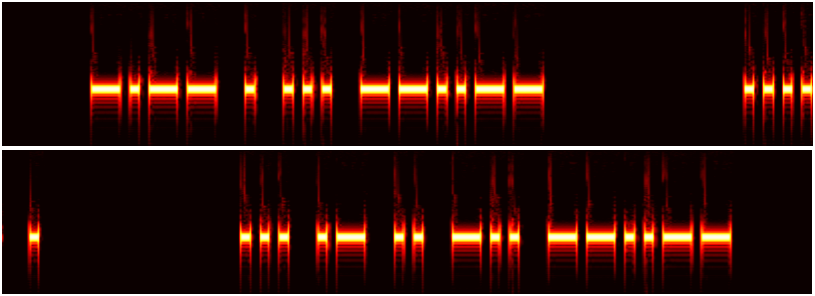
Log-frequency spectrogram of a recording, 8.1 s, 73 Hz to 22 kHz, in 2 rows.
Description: Morse code, heard as a keyed tone, about 25 wpm, 700 Hz. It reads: YES, HE SAID,
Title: 3x Word-Spacing - Sentences from Top 500 Words - 25wpm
